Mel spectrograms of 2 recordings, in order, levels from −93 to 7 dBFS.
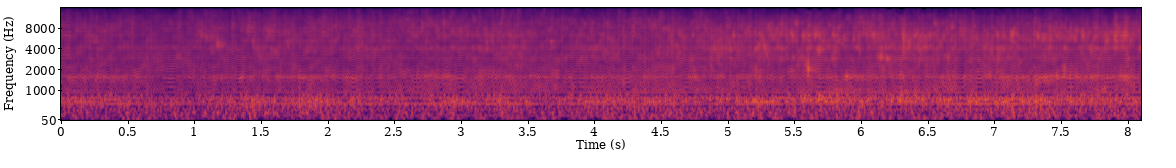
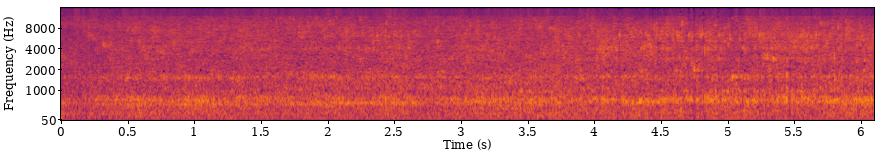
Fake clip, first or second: first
